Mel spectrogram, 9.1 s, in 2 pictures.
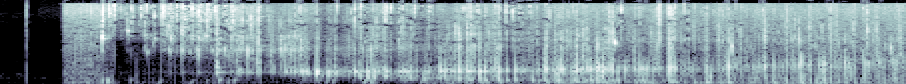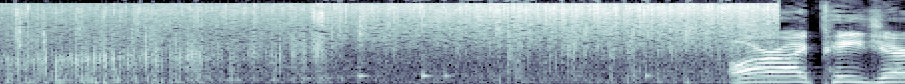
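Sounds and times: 
hard seltzer being poured onto the floor: 0:00.3 - 0:08.4
speech: 0:08.2 - 0:09.0.

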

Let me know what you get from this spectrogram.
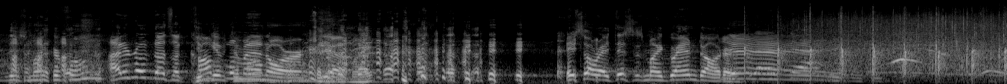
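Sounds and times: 
laughter: 0:00.0 - 0:01.1, 0:02.9 - 0:05.4
speech: 0:00.1 - 0:08.5
small group clapping: 0:07.3 - 0:10.0.

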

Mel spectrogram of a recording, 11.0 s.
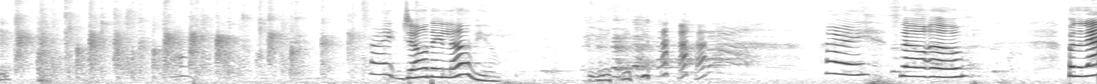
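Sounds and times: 
comedy show audience applauding its host: 0:00.0 - 0:03.7
speech: 0:04.0 - 0:05.1, 0:05.9 - 0:06.7, 0:09.0 - 0:09.8, 0:10.7 - 0:10.9.

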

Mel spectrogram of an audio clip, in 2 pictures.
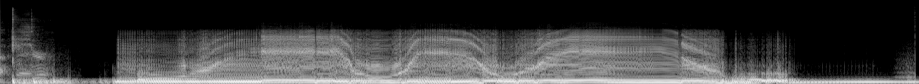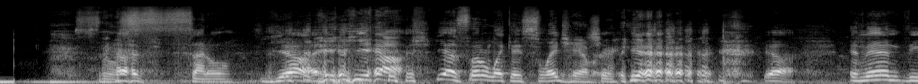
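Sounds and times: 
speech: 0:00.0 - 0:00.4, 0:10.4 - 0:18.3
bass guitar played through a mini bass wah pedal: 0:00.0 - 0:10.3
laughter: 0:11.8 - 0:13.5, 0:15.1 - 0:16.8.

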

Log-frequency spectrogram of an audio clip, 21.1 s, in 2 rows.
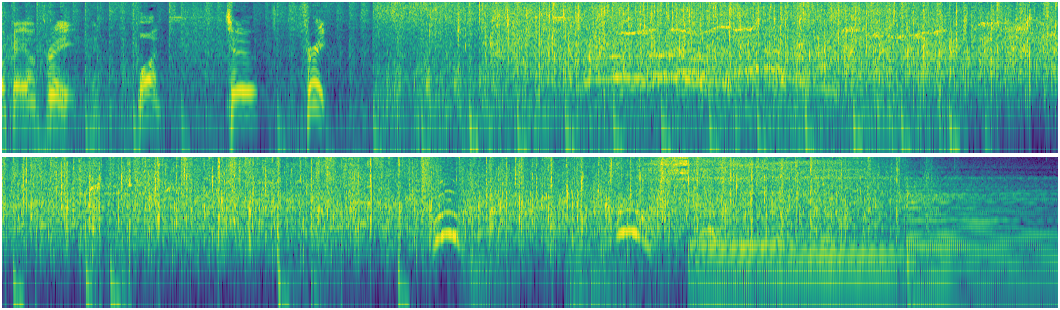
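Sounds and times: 
speech: 0:00.1 - 0:03.4
crowd applause and cheers at a truck launch event: 0:04.6 - 0:20.1
sustained musical chord: 0:17.5 - 0:21.0.

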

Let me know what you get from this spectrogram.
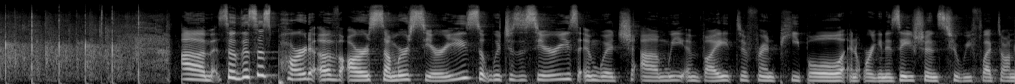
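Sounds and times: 
audience applause: 0:00.0 - 0:01.7
speech: 0:01.8 - 0:10.1.

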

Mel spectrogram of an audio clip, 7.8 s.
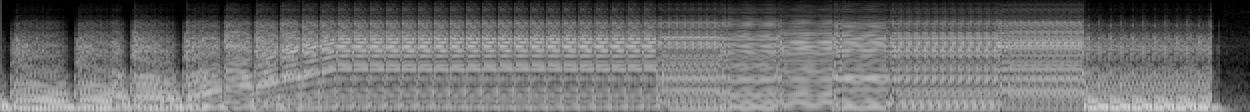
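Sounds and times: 
distorted electric guitar through an expression pedal and looping delay: 0:00.0 - 0:07.7.

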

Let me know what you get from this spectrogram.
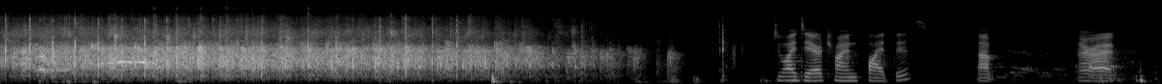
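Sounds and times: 
crowd cheering: 0:00.0 - 0:06.8
audience applause: 0:00.0 - 0:06.9
speech: 0:07.9 - 0:10.1, 0:10.8 - 0:11.4.

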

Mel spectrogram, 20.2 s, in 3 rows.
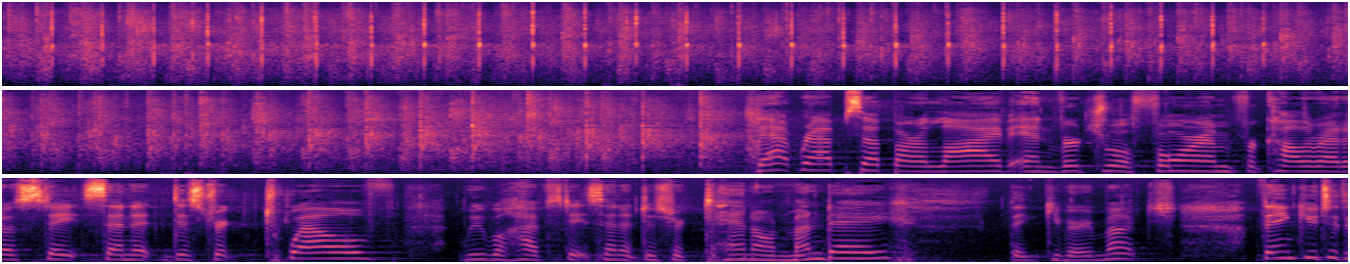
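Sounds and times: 
audience applause: 0:00.0 - 0:10.6
speech: 0:10.5 - 0:20.1.

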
